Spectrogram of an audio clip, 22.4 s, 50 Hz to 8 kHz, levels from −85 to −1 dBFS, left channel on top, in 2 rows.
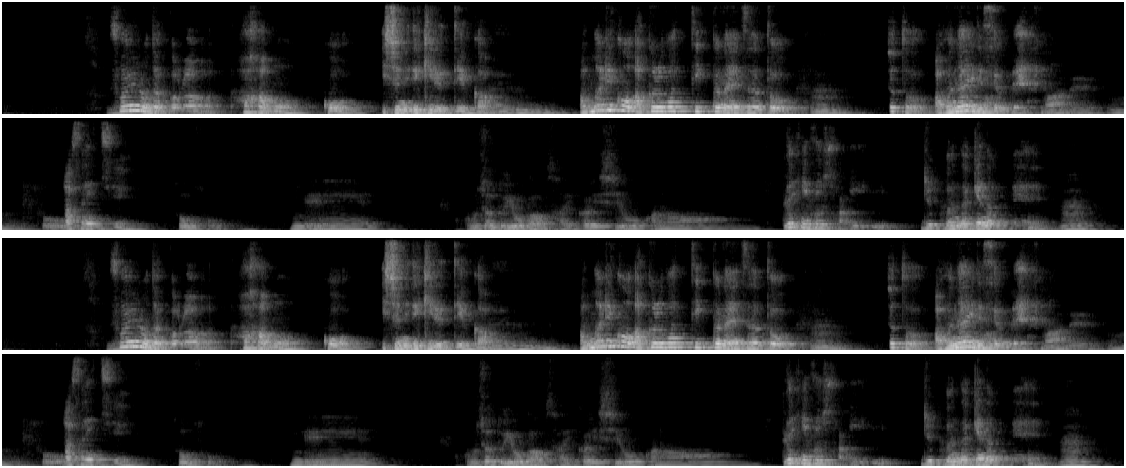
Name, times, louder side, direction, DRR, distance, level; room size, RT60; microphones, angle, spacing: voice 1, 1.1-2.1 2.4-2.9 3.2-3.5 3.8-4.9 5.8-7.9 8.9-10.4 11.8-12.5 14.1-14.6 19.1-19.4 19.7-20.0 20.4-21.6, equal, 5° right, 0 dB, 0.4 m, -30 dB
voice 2, 4.8-5.6 8.1-8.4 9.6-11.9 13.0-13.4 14.2-14.9 15.8-18.7 19.0-19.7 20.6-21.0 21.8-22.0, right 1 dB, 80° right, -2 dB, 1.1 m, -43 dB
3.1 x 2.8 x 3.3 m, 0.65 s
head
